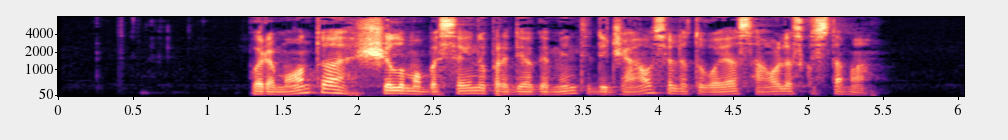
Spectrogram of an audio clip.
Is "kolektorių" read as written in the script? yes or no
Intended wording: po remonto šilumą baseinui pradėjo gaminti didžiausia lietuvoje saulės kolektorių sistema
no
